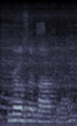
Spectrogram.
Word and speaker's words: Roz Bel Laban: Roz Bel Laban.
